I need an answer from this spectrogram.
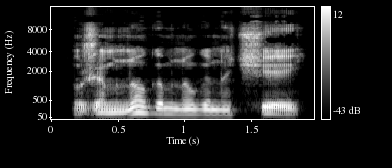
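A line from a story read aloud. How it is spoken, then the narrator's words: Quiet, trembling girl. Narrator (Russian): произнесла тихо девушка, дрожавшая словно лист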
